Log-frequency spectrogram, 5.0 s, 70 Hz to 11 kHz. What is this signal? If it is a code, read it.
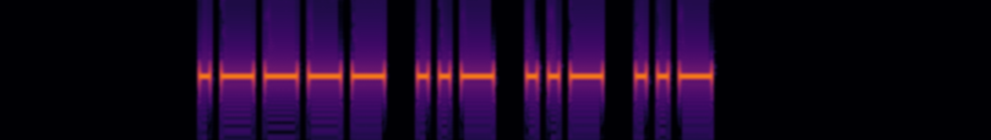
Morse code, heard as a keyed tone, about 22 wpm, 700 Hz. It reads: 1UUU
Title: Four Challenging Letter-Number Combinations 22wpm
